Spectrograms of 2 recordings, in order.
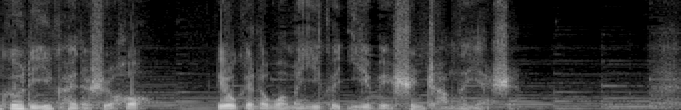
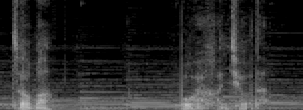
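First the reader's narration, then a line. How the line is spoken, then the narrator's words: Soft, falsely gentle. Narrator (Chinese): 他温柔的一笑，像是看着小红帽的大灰狼那样温柔，轻声说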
